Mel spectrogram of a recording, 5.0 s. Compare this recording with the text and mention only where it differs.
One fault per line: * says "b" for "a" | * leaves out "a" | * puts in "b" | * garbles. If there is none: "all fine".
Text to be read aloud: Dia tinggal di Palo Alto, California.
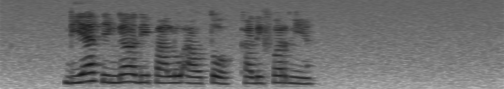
all fine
